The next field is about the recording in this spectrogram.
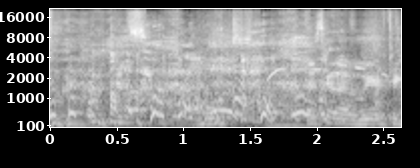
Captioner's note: laughing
